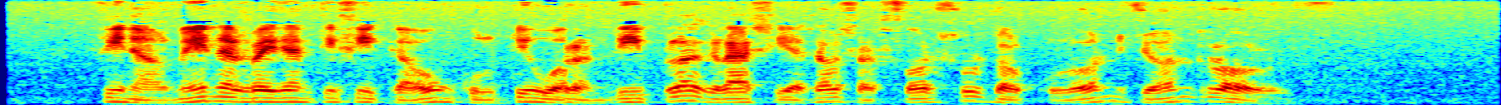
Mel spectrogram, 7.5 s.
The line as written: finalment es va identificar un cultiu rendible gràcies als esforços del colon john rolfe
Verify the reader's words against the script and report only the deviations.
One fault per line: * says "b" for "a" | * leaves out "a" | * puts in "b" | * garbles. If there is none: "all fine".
all fine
